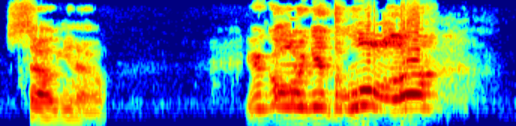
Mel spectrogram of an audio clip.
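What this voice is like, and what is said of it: Aggressive put-on accent. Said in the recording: “an aggressive accent ... That was rough”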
